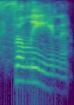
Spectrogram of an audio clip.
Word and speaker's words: Celine: When did Celine Dion ever? I'm gonna throw this out there. Nobody in the U.S. pronounces it Celine because we've all been taught it's Celine. No, it is Celine.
